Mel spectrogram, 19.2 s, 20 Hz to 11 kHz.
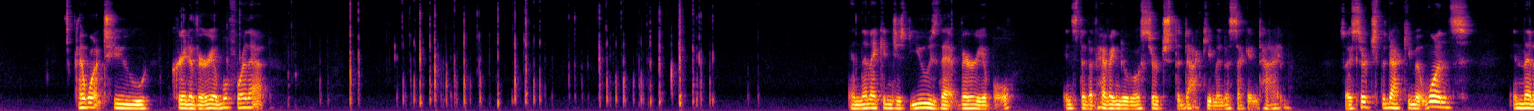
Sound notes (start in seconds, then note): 5.0 keyboard clicking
